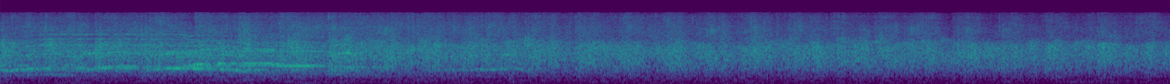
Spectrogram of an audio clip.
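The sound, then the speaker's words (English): A large crowd applauds in welcome of advocates, with steady, dense, continuous clapping, a few whistles and cheers rising early on before the applause settles into an even, sustained roar. “Let's give a warm welcome to all the advocates who have worked so long and so hard for so many years.”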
